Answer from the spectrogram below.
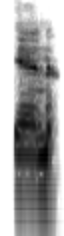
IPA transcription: ɪn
